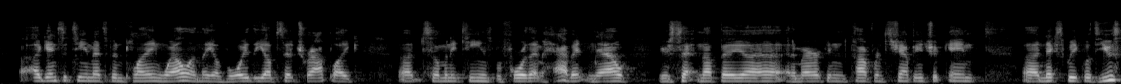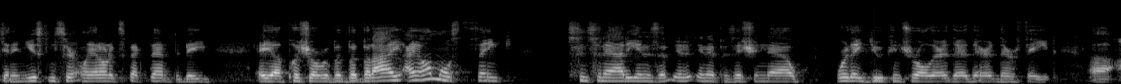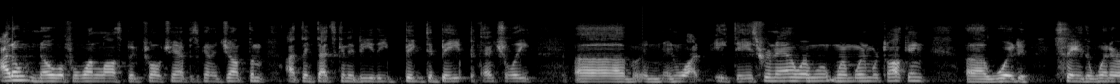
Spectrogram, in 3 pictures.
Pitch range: 135-160 Hz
